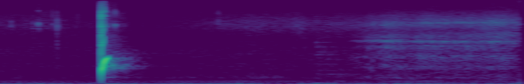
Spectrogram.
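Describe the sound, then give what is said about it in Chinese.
A single sharp pop as a red wine bottle is opened with a bottle opener. A short, bright burst stands out against near silence, followed by a faint rustle. “那我现在拿瓶起帮你打开。”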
